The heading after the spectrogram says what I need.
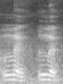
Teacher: Kenapa di lateral karena airflow-nya itu melalui lidah bagian samping teman-teman jadi bagian ujung lidah kita itu menyentuh rongga mulut bagian atas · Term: Liquid lateral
